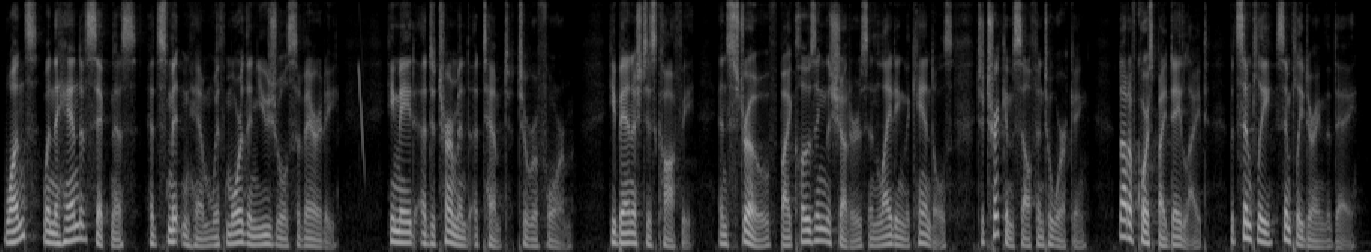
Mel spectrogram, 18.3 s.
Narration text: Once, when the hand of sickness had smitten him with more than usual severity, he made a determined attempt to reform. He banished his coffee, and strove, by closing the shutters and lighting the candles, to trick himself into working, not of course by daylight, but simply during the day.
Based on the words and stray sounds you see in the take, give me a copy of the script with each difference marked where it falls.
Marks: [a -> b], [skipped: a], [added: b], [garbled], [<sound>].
Once, when the hand of sickness had smitten him with more than usual severity, [chirp] he made a determined attempt to reform. He banished his coffee, and strove, by closing the shutters and lighting the candles, to trick himself into working, not of course by daylight, but simply [added: simply] during the day.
